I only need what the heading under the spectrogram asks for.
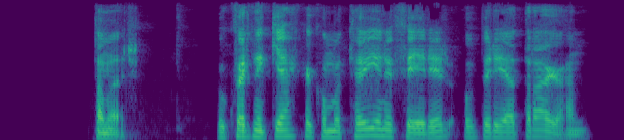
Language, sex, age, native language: Icelandic, male, 30-39, Icelandic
